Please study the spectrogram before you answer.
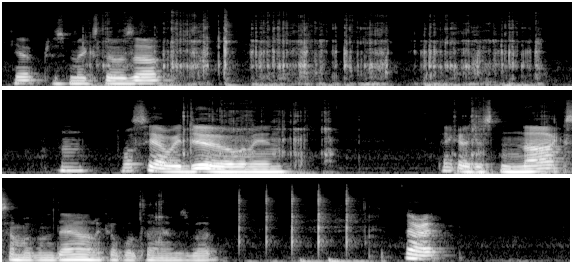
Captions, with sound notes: Yep, just mix those up. (spoon scraping) Hmm, we'll see how we do. I mean, I think I just knocked some of them down a couple times, but, all right.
